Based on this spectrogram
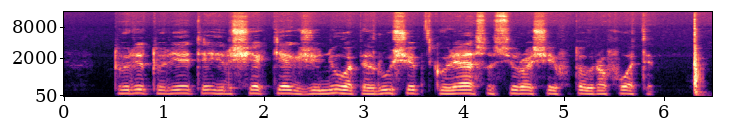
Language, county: Lithuanian, Šiauliai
